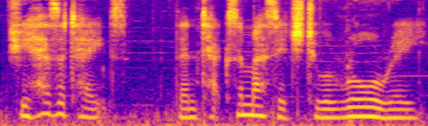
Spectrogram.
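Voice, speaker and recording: Low-pitched woman narrating a screenplay. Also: steady tone, moderate pace, a little hiss or hum, poor audio. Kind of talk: scripted narration of stage directions.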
